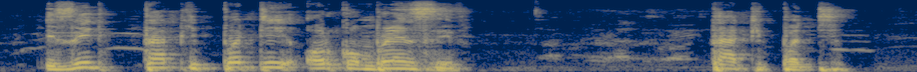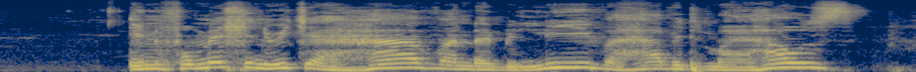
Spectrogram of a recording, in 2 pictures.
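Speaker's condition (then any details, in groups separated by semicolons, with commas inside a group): No condition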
